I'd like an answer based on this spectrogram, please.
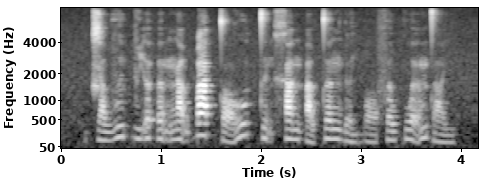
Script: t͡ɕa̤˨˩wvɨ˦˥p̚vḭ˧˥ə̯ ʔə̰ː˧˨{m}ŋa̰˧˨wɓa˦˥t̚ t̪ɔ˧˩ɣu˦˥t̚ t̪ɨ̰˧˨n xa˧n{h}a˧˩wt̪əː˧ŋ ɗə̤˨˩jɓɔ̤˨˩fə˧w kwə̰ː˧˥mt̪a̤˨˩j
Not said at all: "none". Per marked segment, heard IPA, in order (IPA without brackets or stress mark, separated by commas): m, ʔ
